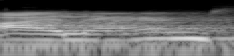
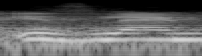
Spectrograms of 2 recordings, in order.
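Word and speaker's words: islands: mountains और group of आईलैंड्स इसे हम आईलैंड्स बोलेंगे बीच वाला साइलेंट है आयरलैंड नहीं आयरलैंड इनके पहले भी हम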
